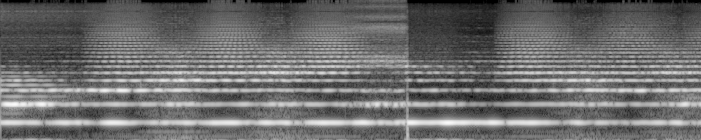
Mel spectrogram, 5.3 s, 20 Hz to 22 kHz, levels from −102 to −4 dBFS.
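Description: No technical faults can be heard anywhere in the audio.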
